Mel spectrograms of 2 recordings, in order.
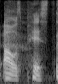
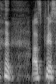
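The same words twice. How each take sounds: First: Said through a short laugh. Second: Repeated, higher and laughing more; laughing harder. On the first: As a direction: chuckle as you admit it. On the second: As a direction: let the laugh take over the repeat. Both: Real, not acted. Laughing retelling missed celebrity.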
